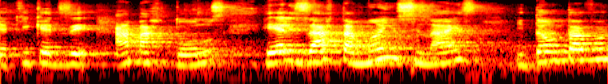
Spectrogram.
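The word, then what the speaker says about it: ἁμαρτωλός: Então, aqui, quando fala ele é pecador, tem uma palavra chamada amartolos. Amartolos é uma pronúncia grega para a palavra pecador.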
